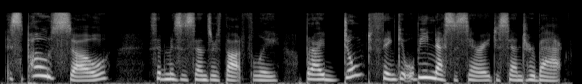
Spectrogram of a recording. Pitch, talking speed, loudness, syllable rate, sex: 235 Hz, 195 wpm, -18 LUFS, 5.5 syllables/s, female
